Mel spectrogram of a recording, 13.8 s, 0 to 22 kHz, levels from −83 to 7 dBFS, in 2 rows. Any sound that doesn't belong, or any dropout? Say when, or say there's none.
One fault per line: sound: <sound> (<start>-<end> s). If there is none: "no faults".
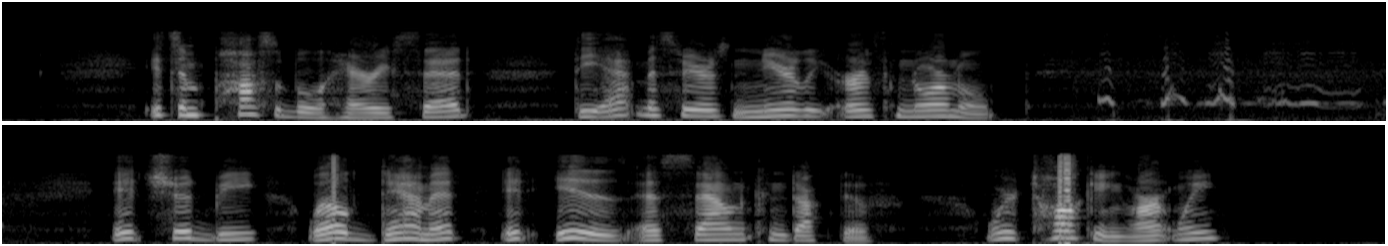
sound: bark (5.5-7.0 s)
